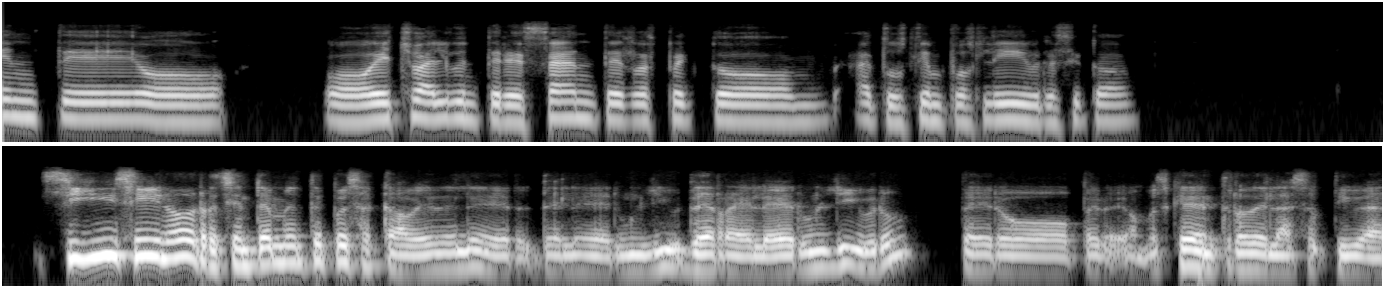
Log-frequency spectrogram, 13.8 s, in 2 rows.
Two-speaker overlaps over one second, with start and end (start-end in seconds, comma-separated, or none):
none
